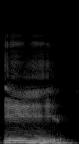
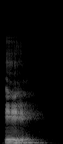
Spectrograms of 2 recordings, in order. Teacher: I longo a gente sorri e segura, né? I. Agora, o I curto a gente relaxa os lábios e é curto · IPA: /i/, /ɪ/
